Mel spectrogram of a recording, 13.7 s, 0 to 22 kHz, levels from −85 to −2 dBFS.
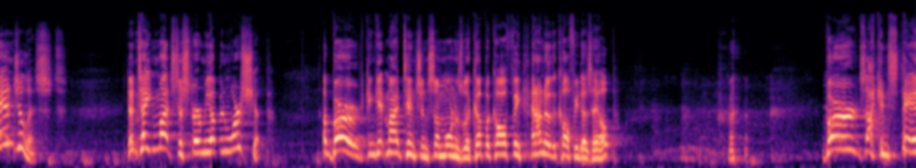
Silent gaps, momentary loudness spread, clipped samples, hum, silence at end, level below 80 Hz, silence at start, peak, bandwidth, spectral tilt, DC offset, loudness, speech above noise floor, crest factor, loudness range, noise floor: none; 15 LU; under 0.1%; none; 0 s; -64 dBFS; 0 s; 0 dBFS; 16 kHz; -4.5 dB/octave; under 0.1%; -14 LUFS; 41 dB; 16 dB; 6 LU; -54 dBFS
